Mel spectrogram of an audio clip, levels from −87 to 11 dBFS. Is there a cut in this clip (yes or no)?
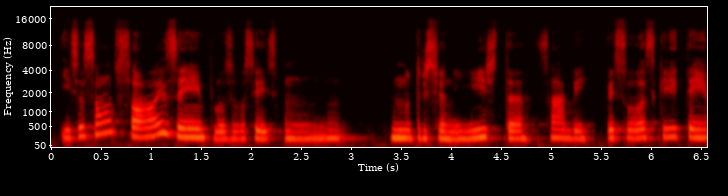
yes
